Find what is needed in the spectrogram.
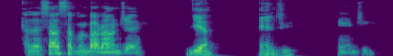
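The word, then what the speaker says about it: Anje: Because I saw something about Anjay. Yeah, Angie. I've seen so many people call it Anya. No. Yeah, it's Anya. There's a J in there, bud.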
